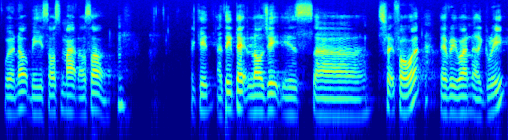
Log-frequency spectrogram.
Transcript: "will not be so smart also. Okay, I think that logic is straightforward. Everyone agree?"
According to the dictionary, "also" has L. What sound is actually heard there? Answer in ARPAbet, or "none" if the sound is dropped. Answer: none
